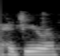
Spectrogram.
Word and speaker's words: Hegira: I don't, yeah, I think I always pronounce it Hegira, but I've heard people say it different ways.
